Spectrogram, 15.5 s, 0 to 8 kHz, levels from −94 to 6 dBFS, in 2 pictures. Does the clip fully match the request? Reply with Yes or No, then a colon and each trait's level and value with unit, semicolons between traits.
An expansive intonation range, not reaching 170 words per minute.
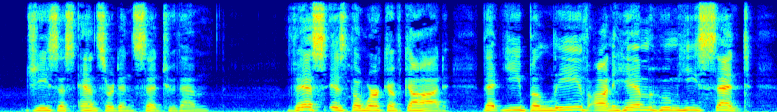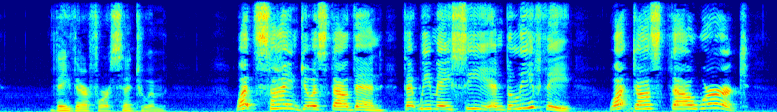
Yes: wide, 7.9 semitones; average, 160 wpm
